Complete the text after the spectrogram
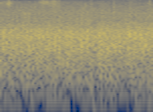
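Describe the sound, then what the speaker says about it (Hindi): An audience at a Hindi humorous poetry recital claps loudly and steadily, a dense wash of applause with no speech over it. "और किया तो जरा जोरदार ताली"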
